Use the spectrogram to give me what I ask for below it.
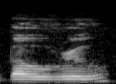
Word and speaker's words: Brian Boru: Pronounced Boru.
